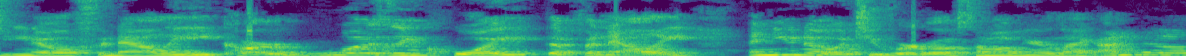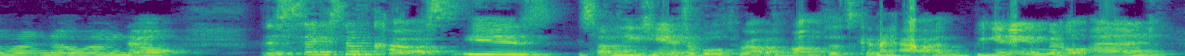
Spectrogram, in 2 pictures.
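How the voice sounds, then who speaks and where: A woman's voice: lowish voice, echoey room, slight background noise, low-quality recording. A woman giving a casual tarot reading, talking animatedly and acting out voices in quotes, with a sore throat. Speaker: tarot reader.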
